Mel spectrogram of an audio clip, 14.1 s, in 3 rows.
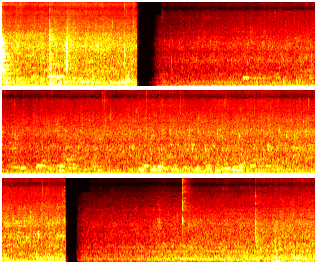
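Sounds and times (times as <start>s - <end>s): food sizzling in a wok: 0.0s - 10.4s.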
